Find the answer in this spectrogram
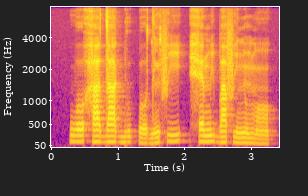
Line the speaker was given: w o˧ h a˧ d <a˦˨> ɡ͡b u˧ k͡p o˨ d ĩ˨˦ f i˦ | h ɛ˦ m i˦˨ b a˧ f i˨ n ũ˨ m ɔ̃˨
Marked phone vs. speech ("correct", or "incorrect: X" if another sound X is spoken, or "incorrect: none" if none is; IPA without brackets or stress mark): incorrect: a˧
